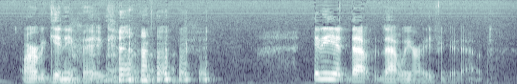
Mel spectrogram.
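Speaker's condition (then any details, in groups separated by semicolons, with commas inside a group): No condition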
